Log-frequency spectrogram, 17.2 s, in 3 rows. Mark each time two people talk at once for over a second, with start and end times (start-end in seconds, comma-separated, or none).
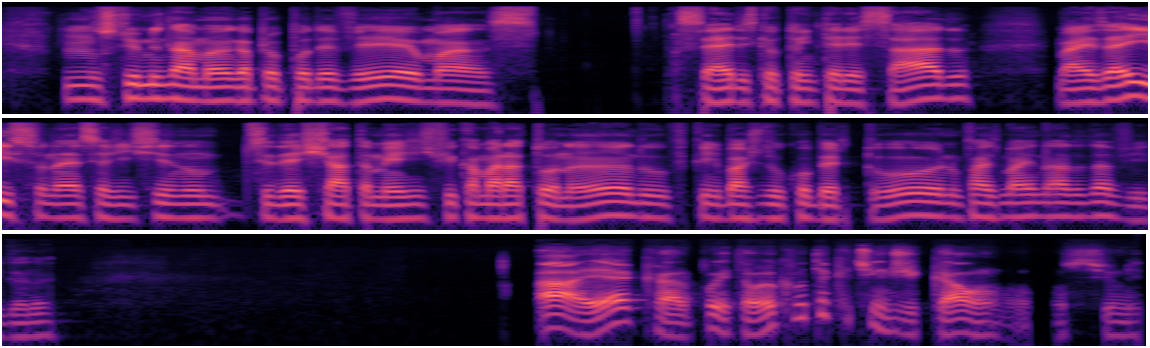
none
